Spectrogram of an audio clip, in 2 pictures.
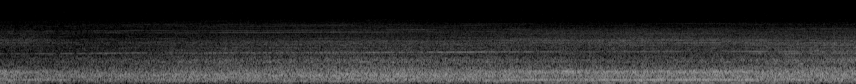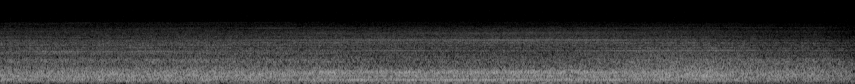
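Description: Jet airliner engines running steadily with a low hum, the sound slowly growing louder.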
